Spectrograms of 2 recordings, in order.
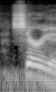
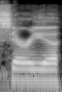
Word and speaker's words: CERIA: it's like no it's syria and you show them the can and you say it's syria rhymes with area and so they say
